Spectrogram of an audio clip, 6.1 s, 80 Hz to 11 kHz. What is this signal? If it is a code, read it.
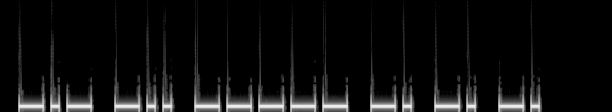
Morse code, heard as a keyed tone, about 15 wpm, 700 Hz. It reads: KD0NNN
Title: USA Call Signs 15wpm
